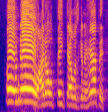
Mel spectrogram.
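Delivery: loud, high "Oh, no" of disbelief; emphatic no. Real, not acted. Preacher dismisses the idea, loud emphatic no.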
